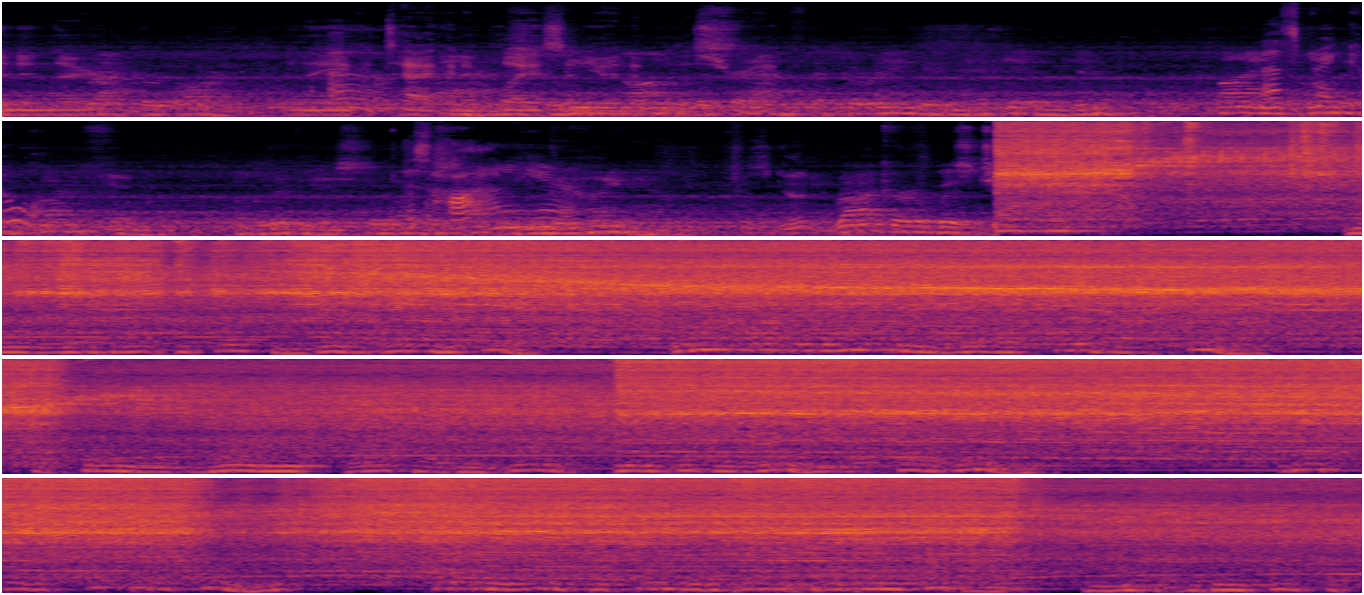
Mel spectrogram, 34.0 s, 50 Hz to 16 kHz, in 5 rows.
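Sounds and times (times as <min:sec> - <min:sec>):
power tool hissing and whining: 0:11.8 - 0:34.0.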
